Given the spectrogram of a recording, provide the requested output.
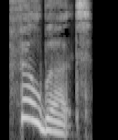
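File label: "filbert", English, British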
